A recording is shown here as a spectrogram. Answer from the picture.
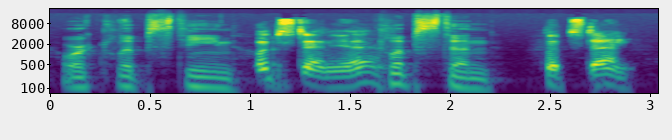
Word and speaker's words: Klippsten: Klippsten or Klippstein? Klippsten, yeah. Klippsten. Klippsten. It's not easy for me to pronounce, it's quite a mouthful.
